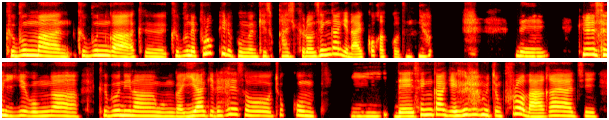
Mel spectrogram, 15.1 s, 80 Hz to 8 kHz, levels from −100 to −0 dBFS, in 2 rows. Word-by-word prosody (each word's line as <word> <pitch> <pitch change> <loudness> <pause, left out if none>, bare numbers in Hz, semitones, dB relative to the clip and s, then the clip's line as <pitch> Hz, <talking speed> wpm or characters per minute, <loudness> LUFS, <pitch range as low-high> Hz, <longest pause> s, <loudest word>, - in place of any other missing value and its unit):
그분만 225 -6 +3
그분과 220 -7 +3
그 180 -4 -5
그분의 220 +1 +1
프로필을 330 -4 0
보면 190 -2 -2
계속 185 +1 -8
다시 200 -3 -5
그런 195 -1 0
생각이 265 0 +1
날 150 -1 0
것 235 - -6
같거든요. 165 - -7 1.3
네. 195 -3 -2 0.4
그래서 285 -2 +4
이게 230 -1 0
뭔가 210 -1 -1 0.2
그 230 - -7
분이랑 225 -3 +1
뭔가 195 -1 -3
이야기를 225 +3 +1
해서 245 -6 -2
조금 235 -3 -3 0.4
이 195 -1 -6 0.2
내 195 +1 +3
생각의 270 -2 +3
흐름을 270 +2 +3
좀 225 0 -3
풀어 315 +4 +2
나가야지 200 +1 +1
220 Hz, 270 characters per minute, -22 LUFS, 195-245 Hz, 1.3 s, 그래서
